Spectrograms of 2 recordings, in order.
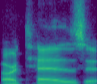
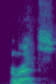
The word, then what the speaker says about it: Aretz: there, Lou's out there, Jake Artez, or Aretz, excuse me. Jake, I haven't seen you in a while. How do you say his last name? Aretz. Aretz, yeah, that's what I thought.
